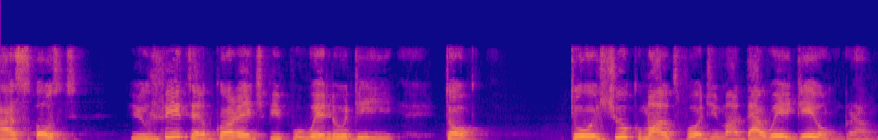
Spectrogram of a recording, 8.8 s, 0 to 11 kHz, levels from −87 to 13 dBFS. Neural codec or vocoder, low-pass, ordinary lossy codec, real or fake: codec, 16 kHz, 2 kbps, FunCodec, trained on LibriTTS, 25 frames a second; 7.2 kHz; none; fake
